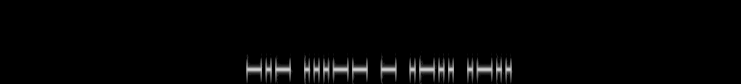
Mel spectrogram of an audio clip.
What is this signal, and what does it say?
Morse code, heard as a keyed tone, about 25 wpm, 700 Hz. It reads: K3TLL
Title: USA Call Signs - 5 Characters - Repeated 3x - 25wpm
